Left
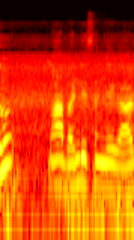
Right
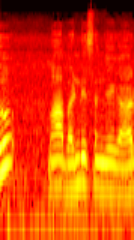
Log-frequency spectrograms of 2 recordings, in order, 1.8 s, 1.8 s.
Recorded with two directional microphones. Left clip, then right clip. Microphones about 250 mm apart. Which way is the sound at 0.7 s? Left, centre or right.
Right.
